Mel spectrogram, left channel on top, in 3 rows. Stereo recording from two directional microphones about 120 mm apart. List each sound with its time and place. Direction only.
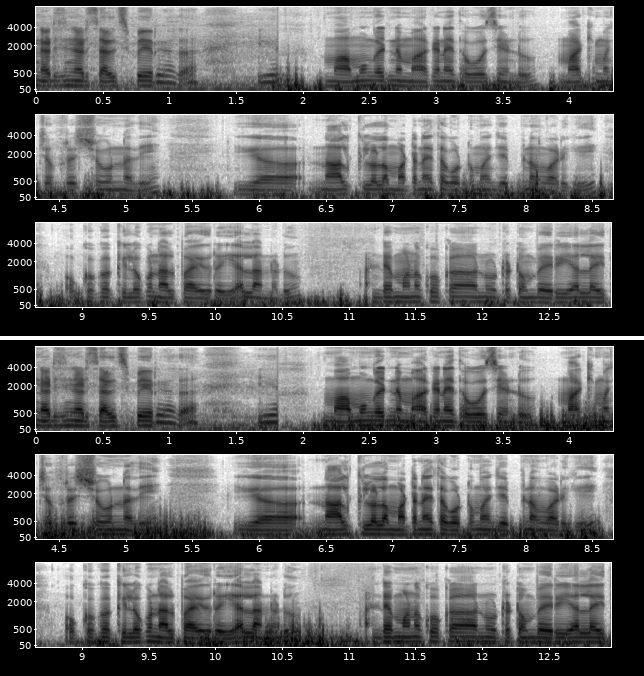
0.0 s speech: 20° right (ahead or behind)
2.2 s speech: 45° right (ahead or behind)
